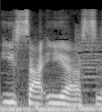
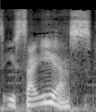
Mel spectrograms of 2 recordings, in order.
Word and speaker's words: Isaías: Well, I believe Isaías is the correct way to pronounce it. If it is a Spanish word coming from the Spanish pronunciation, it would be pronounced Isaías.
